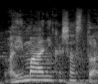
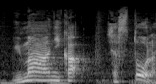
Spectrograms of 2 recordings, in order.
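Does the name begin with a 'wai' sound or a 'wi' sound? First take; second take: wai; wi. First: It begins with 'wai' and ends with short 'stra'. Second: It begins with 'wi' and ends with long 'stoora'. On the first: The speaker calls it wrong. "その発音語は全然違います" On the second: The speaker calls it right. "ウィマーニカシャストーラって言います"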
